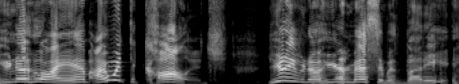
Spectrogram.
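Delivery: booming, very loud, high-pitched shouted tirade. Recounting a movie scene where he yells at a rat: imitating Peter Weller yelling. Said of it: "he's like yelling at this rat".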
